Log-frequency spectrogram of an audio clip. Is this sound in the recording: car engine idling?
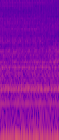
yes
